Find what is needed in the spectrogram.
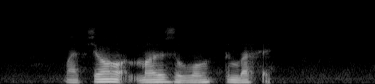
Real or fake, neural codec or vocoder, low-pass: fake; codec, 16 kHz, 0.8 kbps, ZipCodec; 7.2 kHz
